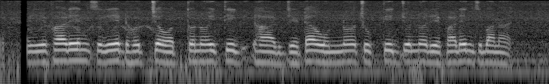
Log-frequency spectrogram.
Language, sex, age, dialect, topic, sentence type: Bengali, male, 18-24, Standard Colloquial, banking, statement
